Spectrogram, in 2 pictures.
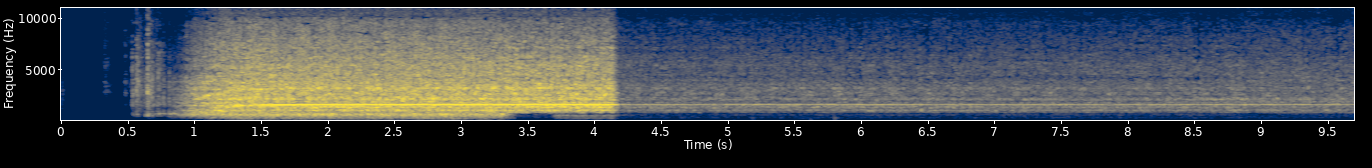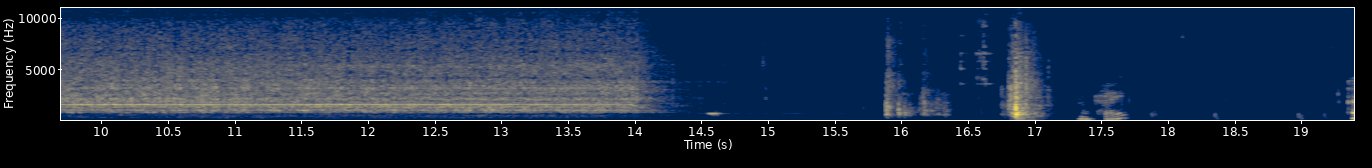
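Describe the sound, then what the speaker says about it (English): A hair dryer blows loudly at a high setting, then drops to a softer steady whoosh for about ten seconds before switching off, followed by light clatter. "Just gonna use my hair dryer"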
